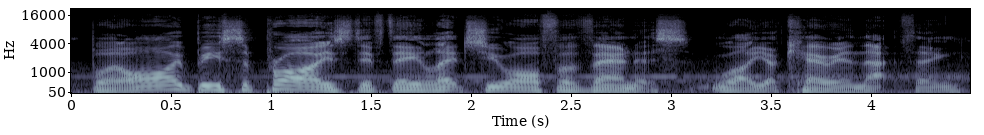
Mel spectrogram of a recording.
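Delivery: ordinary talk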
